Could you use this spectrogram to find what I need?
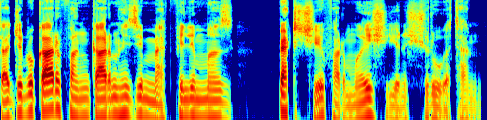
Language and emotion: Kashmiri, neutral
